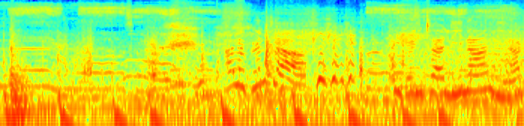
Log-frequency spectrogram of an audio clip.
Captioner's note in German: lacht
